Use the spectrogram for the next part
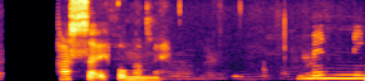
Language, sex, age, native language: Icelandic, female, 10, Icelandic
